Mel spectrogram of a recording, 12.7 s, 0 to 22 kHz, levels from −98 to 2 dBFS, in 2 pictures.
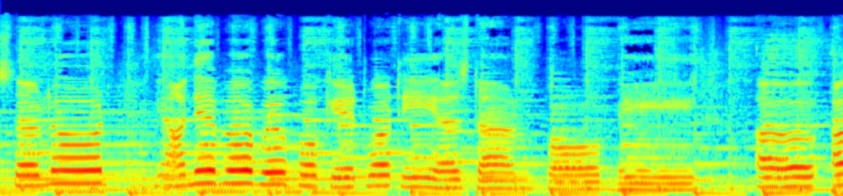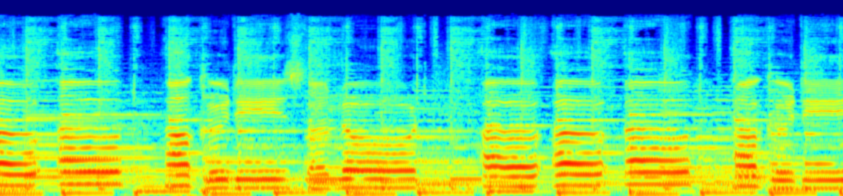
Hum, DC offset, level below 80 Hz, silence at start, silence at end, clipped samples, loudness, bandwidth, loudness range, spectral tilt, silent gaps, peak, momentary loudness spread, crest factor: none; under 0.1%; -30 dBFS; 0 s; 0 s; under 0.1%; -15 LUFS; 16 kHz; 3 LU; -6 dB/octave; none; 0 dBFS; 7 LU; 14 dB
